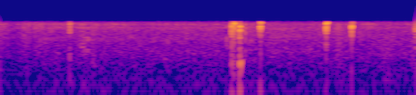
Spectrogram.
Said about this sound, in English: Okay, somebody has their computer or something clicking. You need to unmute people.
